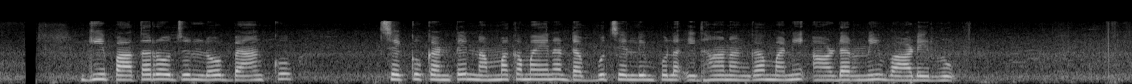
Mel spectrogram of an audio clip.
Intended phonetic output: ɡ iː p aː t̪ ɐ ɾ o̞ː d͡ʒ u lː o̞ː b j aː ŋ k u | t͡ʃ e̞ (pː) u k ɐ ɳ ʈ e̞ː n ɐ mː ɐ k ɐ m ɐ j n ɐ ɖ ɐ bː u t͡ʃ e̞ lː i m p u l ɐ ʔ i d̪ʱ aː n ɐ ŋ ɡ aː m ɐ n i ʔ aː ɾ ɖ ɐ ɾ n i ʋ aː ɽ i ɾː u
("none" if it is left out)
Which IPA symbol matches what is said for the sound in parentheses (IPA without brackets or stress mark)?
kː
